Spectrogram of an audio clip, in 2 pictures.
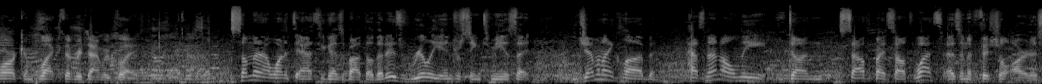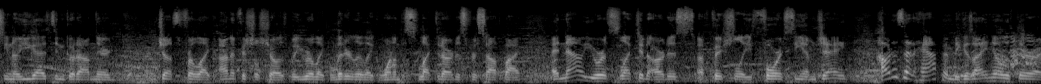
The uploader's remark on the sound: Standing outside of Webster Hall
